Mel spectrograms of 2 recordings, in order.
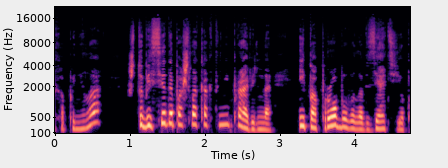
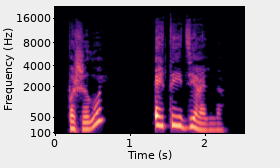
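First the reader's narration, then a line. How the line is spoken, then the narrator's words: Relieved sigh. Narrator (Russian): с облегчением вздохнула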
